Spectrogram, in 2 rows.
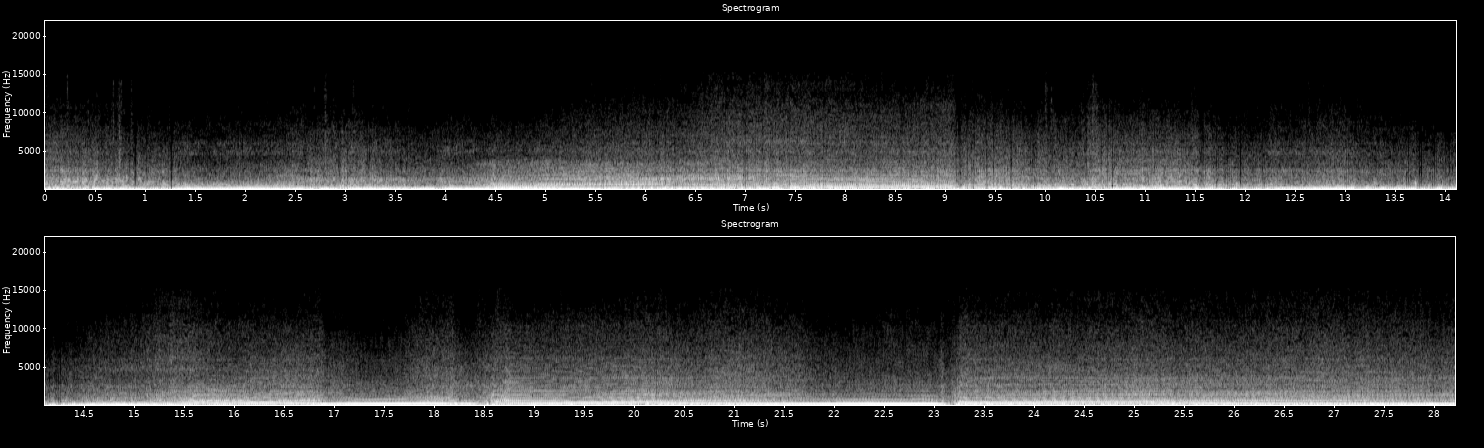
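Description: Caterham 7's 1.8-litre Rover K-Series four-cylinder engine driven hard on track, heard from the open cockpit. Its note wavers through braking and a corner, then climbs under full acceleration, dropping sharply twice at upshifts in the second half before climbing again.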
